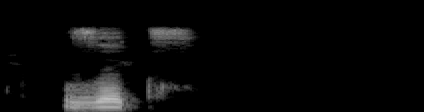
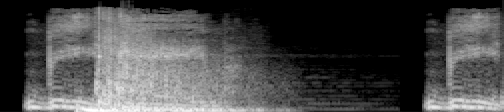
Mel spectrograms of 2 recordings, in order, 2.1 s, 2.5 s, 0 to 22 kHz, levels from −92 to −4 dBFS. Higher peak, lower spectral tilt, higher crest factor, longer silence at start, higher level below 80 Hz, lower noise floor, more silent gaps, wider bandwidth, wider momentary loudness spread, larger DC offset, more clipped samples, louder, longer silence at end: second, -18 dBFS vs 0 dBFS; about the same, -5 dB/octave vs -5.5 dB/octave; first, 22 dB vs 14 dB; first, 0.3 s vs 0.1 s; second, -76 dBFS vs -20 dBFS; first, under -90 dBFS vs -65 dBFS; neither; second, 8.4 kHz vs 17 kHz; second, 12 LU vs 17 LU; neither; neither; second, -36 LUFS vs -14 LUFS; first, 1.15 s vs 0 s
